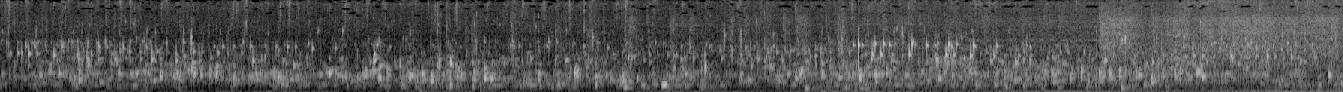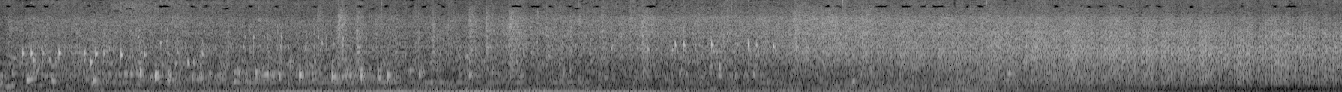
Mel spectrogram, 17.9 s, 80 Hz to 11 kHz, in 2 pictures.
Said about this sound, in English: These initial sounds are from Life in the Rain, a composition of Joe's from 2019, which explored the sonic qualities of rainfall.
